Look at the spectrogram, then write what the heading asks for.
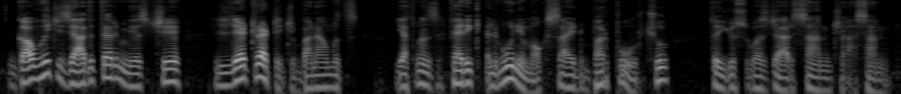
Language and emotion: Kashmiri, neutral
